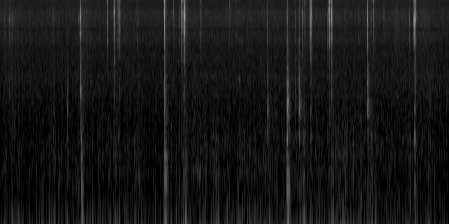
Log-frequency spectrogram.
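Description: Faint, irregular small metal clicks of a hook pick working the pins of a Chicago Lock Co tubular lock under tension, about ten clicks scattered unevenly.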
